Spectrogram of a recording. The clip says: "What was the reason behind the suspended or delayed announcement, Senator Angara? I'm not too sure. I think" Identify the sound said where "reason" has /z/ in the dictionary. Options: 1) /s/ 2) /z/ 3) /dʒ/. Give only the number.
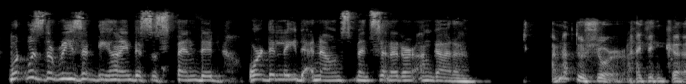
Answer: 2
